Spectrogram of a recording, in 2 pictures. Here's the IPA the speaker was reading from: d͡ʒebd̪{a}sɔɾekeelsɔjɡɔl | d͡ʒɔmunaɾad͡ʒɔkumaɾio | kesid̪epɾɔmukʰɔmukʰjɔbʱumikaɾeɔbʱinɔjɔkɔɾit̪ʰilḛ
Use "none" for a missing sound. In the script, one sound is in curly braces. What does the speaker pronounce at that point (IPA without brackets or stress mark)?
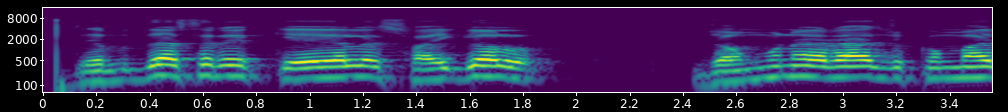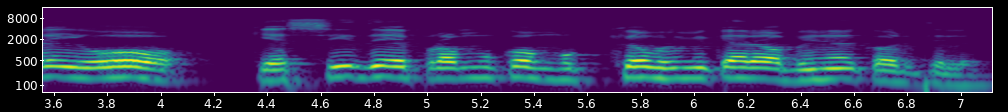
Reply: a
